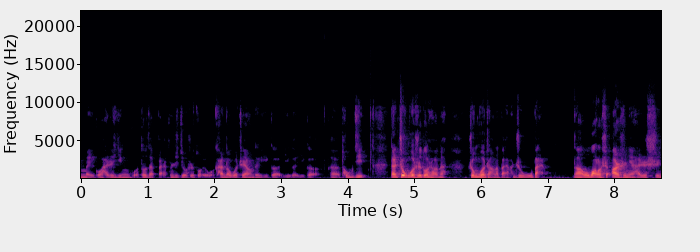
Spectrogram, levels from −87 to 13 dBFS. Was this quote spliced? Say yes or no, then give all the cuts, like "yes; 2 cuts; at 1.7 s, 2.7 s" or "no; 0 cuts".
yes; 1 cut; at 3.7 s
